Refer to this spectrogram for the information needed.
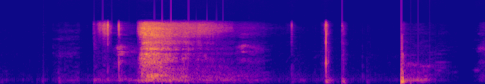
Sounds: Sigh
